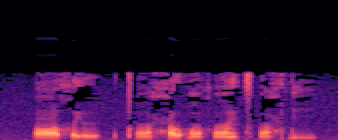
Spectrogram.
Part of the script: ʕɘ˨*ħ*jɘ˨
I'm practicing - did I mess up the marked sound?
yes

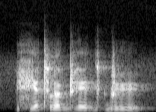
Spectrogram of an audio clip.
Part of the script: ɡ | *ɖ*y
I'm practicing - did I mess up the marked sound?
no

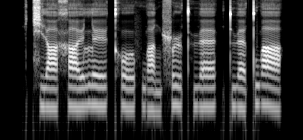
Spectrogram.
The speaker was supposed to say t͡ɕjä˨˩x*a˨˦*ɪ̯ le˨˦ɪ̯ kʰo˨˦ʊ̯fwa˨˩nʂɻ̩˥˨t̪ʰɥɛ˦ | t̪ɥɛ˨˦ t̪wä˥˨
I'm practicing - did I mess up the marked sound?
no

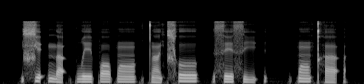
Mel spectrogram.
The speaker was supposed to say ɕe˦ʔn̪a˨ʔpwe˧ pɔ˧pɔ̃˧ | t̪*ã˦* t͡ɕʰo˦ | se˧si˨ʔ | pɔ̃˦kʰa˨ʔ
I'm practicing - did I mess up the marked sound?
yes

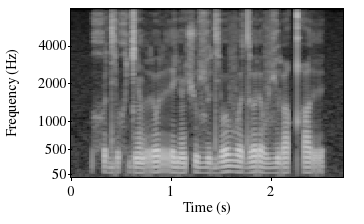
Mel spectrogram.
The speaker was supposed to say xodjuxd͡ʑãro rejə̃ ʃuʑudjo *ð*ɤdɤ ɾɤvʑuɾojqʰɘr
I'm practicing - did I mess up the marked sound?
yes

